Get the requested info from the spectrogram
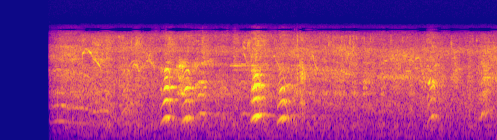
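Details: German Shepherd dog giving a few short, whining yips with clear stacked overtones, clustered in two quick bursts near the middle, then softer whimpers toward the end over a steady background hiss.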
